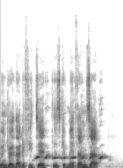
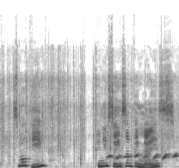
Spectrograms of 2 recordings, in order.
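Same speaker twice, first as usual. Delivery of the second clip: higher-pitched pet-talk voice; talking sweetly up high to a pet bird; coaxing a pet; 7 semitones higher than usual. Real, not acted. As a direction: coax the bird in a high, sing-song lilt.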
